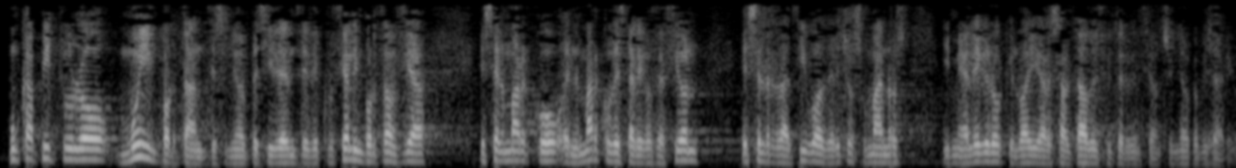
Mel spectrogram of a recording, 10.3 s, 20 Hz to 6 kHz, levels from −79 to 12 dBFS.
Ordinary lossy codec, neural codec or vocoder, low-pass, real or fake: MP3, 24 kbps; none; 5.4 kHz; real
